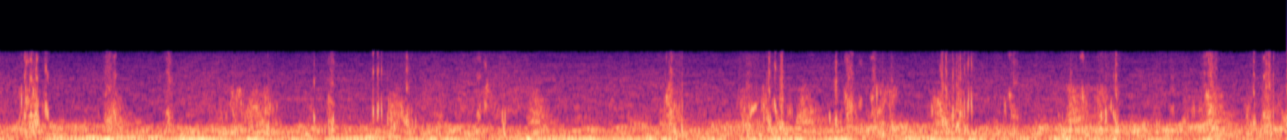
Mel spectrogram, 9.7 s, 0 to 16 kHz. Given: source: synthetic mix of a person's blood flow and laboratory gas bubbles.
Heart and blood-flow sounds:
Doppler ultrasound of blood flow; subclavian vein
0.00-0.03 s: bubbles
0.11-0.39 s: bubbles
0.72-0.93 s: bubbles
1.23-1.31 s: bubbles
1.64-2.09 s: bubbles
2.21-2.40 s: bubbles
2.43-2.54 s: bubbles
2.75-3.16 s: bubbles
3.24-3.34 s: bubbles
3.42-3.83 s: bubbles
4.94-5.18 s: bubbles
5.53-5.96 s: bubbles
6.20-6.75 s: bubbles
6.96-7.69 s: bubbles
7.76-7.85 s: bubbles
7.92-8.45 s: bubbles
8.66-8.75 s: bubbles
8.77-9.19 s: bubbles
9.33-9.66 s: bubbles
From the record:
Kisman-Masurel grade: 232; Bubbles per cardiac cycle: several, 3 to 8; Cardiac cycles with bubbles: 50 to 99%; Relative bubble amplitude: moderate (0.250 to 0.450); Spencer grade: 3 (all of the cardiac periods contain showers or single bubble signals, but not dominating or overriding the cardiac motion signals); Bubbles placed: anywhere in the cardiac cycle

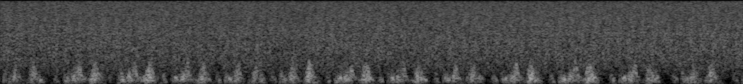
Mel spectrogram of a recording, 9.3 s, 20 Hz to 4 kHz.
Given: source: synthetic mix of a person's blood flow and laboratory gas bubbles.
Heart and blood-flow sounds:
Doppler ultrasound of blood flow; precordium
no bubbles
From the record:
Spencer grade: 0 (complete lack of bubble signals)

